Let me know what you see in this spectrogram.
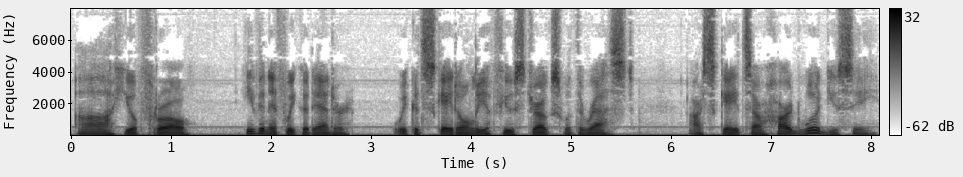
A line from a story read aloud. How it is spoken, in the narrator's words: answered respectfully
